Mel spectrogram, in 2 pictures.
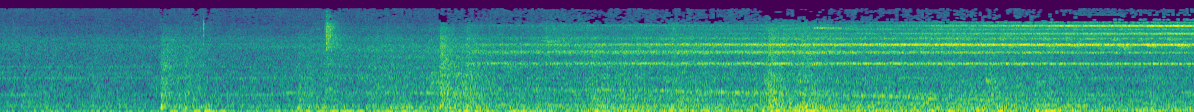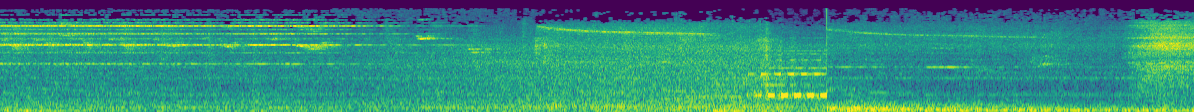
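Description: Electric commuter train at a station platform: its motor whine falls steadily in pitch as it slows, over steady high-pitched wheel or brake squeal, with louder low running rumble in the last few seconds.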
